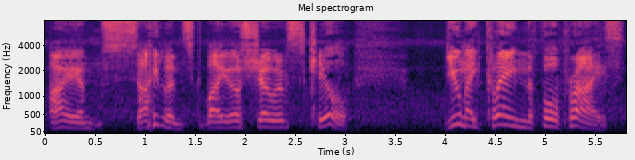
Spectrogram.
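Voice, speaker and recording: An actor playing a proud, sharp-tongued Norse challenge master in a video game, speaking in a haughty, deliberate way. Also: male voice, on the high side, animated, slight background noise, heavily acted. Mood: grudging respect. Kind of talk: dramatic video game acting.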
